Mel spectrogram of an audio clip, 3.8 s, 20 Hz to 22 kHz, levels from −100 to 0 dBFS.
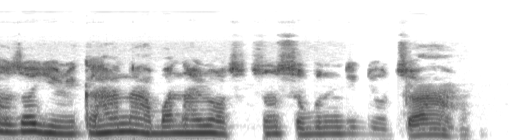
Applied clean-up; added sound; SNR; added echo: none; none; none; none.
